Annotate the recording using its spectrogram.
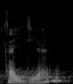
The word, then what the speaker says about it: Kaidian: Ça s'écrit Kaidian, mais ça se prononce Taïdian.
